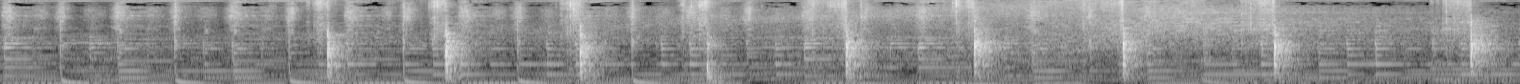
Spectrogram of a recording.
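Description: Kitchen knife chopping red onion and spring onion on a wooden cutting board: a steady series of sharp knocks on the board, about one every two-thirds of a second.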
